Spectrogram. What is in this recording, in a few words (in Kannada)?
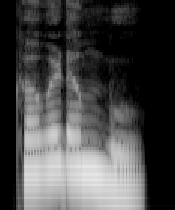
"ಕವಡಂಬು", kannada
